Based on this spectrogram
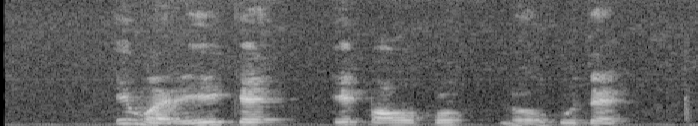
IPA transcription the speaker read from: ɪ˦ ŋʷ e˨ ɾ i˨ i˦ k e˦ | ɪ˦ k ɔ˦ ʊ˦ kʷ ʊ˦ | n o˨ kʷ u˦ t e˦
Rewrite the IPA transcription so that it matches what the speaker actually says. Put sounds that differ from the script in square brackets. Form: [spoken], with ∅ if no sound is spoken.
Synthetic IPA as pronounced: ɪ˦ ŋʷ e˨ ɾ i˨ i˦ k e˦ | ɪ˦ [k͡p] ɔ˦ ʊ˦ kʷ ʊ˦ | n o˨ kʷ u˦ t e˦

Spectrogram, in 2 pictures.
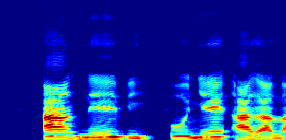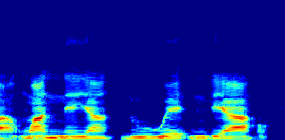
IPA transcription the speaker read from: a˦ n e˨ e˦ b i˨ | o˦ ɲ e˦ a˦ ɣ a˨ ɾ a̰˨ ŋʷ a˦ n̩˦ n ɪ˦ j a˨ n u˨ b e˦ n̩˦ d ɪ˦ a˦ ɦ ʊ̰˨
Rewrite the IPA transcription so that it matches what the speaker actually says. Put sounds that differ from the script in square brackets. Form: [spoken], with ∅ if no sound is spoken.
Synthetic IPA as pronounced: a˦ n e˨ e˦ b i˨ | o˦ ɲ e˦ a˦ ɣ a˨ [l] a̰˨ ŋʷ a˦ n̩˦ n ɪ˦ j [a˦] n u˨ [w] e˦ n̩˦ d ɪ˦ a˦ ɦ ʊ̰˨

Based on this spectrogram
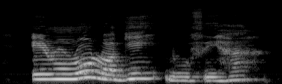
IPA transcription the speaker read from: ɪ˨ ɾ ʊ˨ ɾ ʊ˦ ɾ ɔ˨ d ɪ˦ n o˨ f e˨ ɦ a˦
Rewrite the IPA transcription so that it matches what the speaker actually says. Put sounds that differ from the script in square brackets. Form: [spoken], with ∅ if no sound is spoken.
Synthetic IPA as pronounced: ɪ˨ ɾ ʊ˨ ɾ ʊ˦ [l] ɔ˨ [ɡ] ɪ˦ n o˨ f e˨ ɦ a˦

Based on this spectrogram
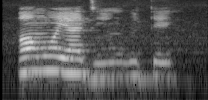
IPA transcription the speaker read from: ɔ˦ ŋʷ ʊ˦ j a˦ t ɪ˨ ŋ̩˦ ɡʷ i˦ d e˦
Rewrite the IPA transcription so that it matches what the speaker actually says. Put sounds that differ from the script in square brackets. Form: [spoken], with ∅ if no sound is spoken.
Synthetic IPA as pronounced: ɔ˦ ŋʷ ʊ˦ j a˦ [d] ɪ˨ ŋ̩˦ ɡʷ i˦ [t] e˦

